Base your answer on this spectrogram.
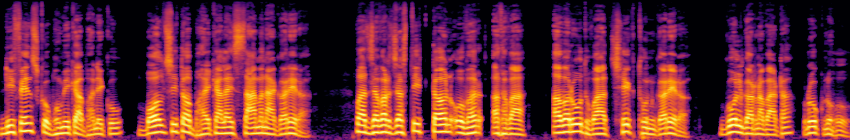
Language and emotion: Nepali, neutral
